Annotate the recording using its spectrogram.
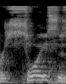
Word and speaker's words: Seuss: His mother is Henrietta Seuss, or Seuss is actually the correct way of pronouncing the name. Seuss is his mother's maiden name. That's where he gets the name Seuss from. Seuss always said that, you know, it rhymed with Mother Goose, or somebody pointed that out to him, so he was always okay with people pronouncing it Seuss.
